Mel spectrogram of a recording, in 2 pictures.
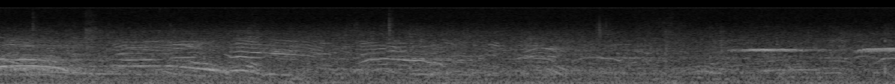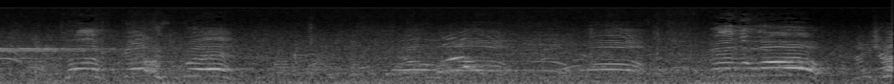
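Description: Several young women shout and call out to each other outdoors.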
